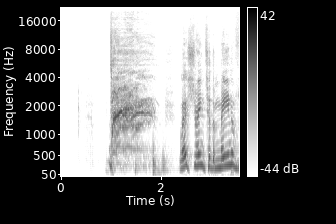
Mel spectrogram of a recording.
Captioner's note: Bubba Ray laughs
